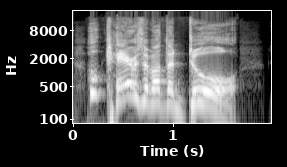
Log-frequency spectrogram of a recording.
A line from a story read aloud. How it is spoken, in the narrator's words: Anna shouted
